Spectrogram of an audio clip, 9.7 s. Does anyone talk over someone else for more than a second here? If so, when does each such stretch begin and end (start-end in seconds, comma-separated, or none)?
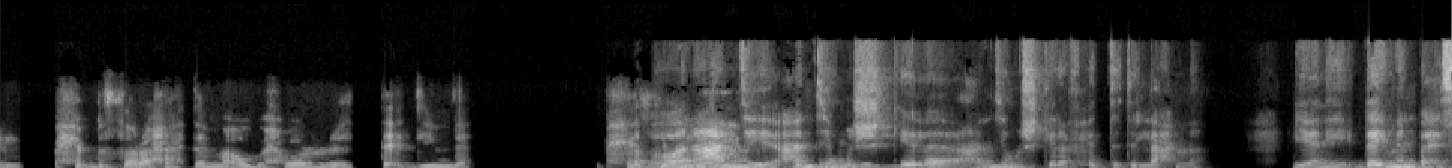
4.2-6.2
